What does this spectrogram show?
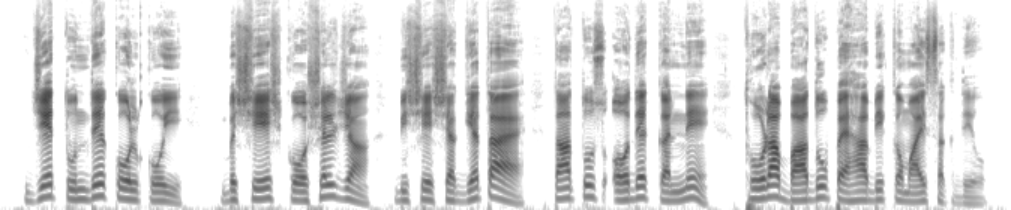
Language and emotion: Dogri, neutral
